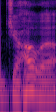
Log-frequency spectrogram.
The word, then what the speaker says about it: Jehovah: or when you see Jehovah all capital letters with a J that's the way it's said with a soft G not with a Y sound and the V isn't replaced with a W because that's Yiddish it's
